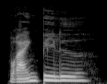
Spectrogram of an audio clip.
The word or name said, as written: vrængbillede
